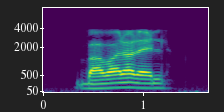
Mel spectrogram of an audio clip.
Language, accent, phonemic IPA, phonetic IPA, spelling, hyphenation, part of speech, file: Armenian, Eastern Armenian, /bɑvɑɾɑˈɾel/, [bɑvɑɾɑɾél], բավարարել, բա‧վա‧րա‧րել, verb, Hy-բավարարել .ogg
- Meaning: 1. to satisfy, to meet needs, to fulfill 2. to suffice, to last enough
